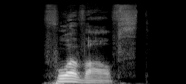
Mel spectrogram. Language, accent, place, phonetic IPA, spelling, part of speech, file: German, Germany, Berlin, [ˈfoːɐ̯ˌvaʁfst], vorwarfst, verb, De-vorwarfst.ogg
- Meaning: second-person singular dependent preterite of vorwerfen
